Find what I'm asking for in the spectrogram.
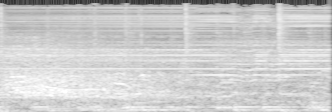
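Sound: crowd noise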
